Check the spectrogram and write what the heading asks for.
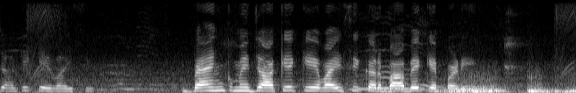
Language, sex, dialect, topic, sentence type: Bhojpuri, female, Northern, banking, question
